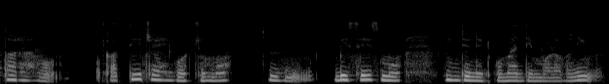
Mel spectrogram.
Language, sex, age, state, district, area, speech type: Nepali, female, 30-45, West Bengal, Darjeeling, rural, spontaneous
